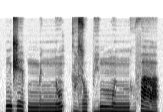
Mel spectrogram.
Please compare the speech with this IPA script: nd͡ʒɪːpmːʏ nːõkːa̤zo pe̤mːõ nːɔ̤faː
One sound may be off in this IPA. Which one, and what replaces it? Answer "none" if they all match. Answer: none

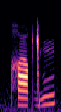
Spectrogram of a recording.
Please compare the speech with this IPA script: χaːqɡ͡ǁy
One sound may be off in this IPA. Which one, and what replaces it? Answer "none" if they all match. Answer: none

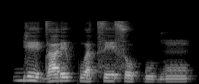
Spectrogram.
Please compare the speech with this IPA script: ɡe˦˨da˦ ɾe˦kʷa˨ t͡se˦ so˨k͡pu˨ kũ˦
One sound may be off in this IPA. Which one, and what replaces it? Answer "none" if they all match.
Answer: k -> ɡ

